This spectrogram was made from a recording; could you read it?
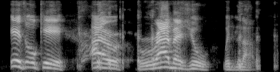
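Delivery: amateur, put-on, fake Jamaican accent. Joking about a lady's trip to Jamaica after reading a note: put-on Jamaican accent. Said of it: "That's your Jamaican accent?".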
